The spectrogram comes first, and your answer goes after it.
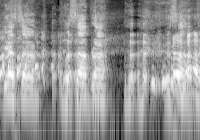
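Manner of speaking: laughing loud greeting. Retold or imitated. Answering phone from afar, laughing.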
